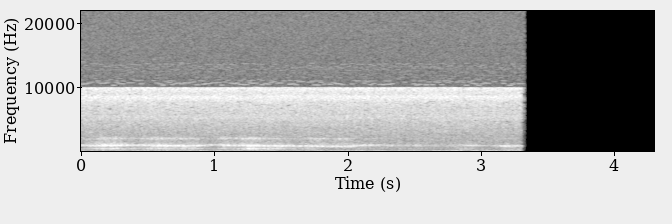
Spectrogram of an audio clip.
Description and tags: humo que queda después de un gran incendio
